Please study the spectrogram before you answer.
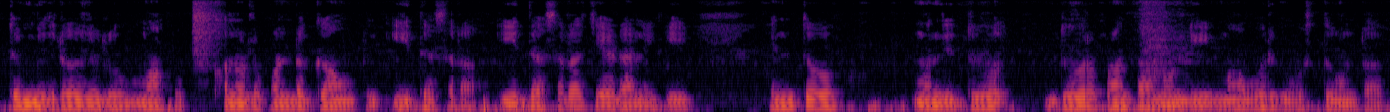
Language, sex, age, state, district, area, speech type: Telugu, male, 45-60, Andhra Pradesh, Krishna, urban, spontaneous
